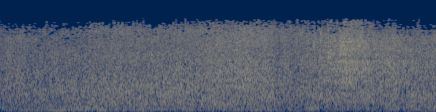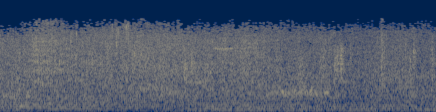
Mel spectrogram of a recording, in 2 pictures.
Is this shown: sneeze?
no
